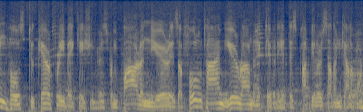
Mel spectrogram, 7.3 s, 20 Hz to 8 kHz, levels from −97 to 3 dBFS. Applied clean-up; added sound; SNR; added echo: neural separator model SepFormer DNS4.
